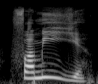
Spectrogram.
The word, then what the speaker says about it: famille: Whenever you see E-L or E-L-L-E, it is pronounced as Y. Soleil, S-O-L-E-I-L, soleil. Famille, F-A-M-I-L-L-E, famille.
